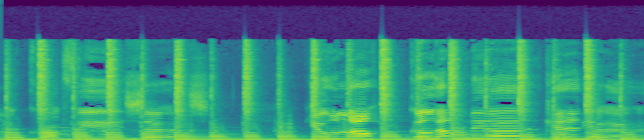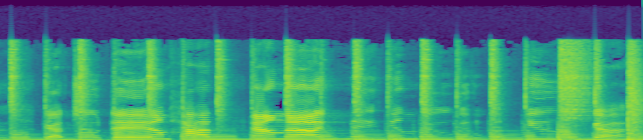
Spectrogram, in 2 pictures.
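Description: Live band music: a woman singing lead with vibrato over electric guitar, upright bass, keyboard and drums keeping a steady beat. The band drops out briefly about eight seconds in.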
